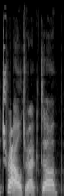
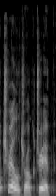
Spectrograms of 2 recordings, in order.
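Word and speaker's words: Traldragdubb: It contained a warrant for conducting me and my retinue to Traldrag Dub, or Trildrog Drib, for it is pronounced both ways as near as I can remember, by a party of 10 horse.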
